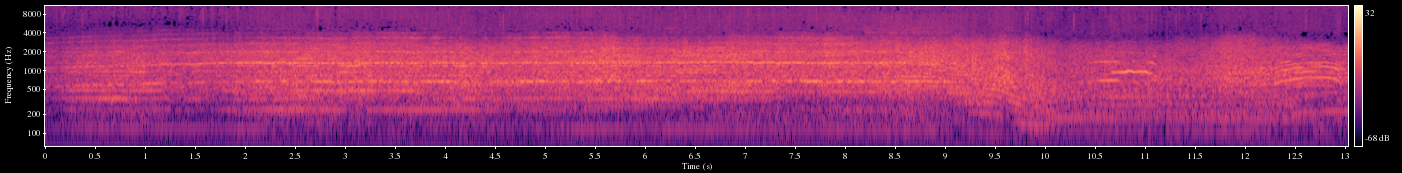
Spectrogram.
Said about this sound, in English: Darn if I can hear anything. I'm deafened by those planes.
